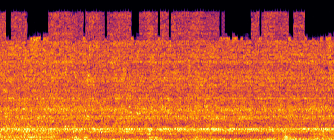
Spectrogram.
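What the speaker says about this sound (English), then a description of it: "we're just gonna rinse these off with some cold water" Cold tap water runs steadily over fresh asparagus spears being rinsed in a kitchen sink, a continuous even hiss and splash with no talking.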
